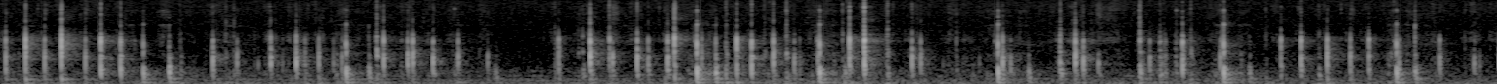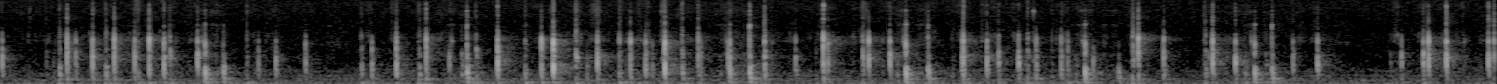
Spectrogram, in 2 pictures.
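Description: Fingertips type steadily on a cream compact mechanical keyboard with PBT plastic keycaps. It produces a dense, continuous run of short, crisp clacks with a mid-pitched, slightly bright tone. Each keystroke dies away almost instantly, with only brief pauses between bursts.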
